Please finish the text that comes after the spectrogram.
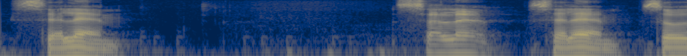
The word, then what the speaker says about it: salam: And the way you pronounce it is like just saying simply like salam.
